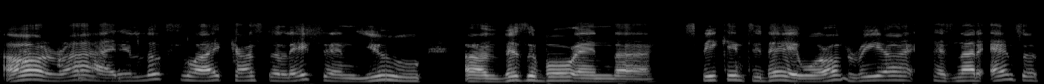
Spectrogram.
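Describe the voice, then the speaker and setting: A woman's voice: fairly low pitch, slow, no room sound. A woman from the Democratic Republic of Congo, a French native speaker, hosting an online panel in an upbeat, chatty way with many fillers. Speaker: host. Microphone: video call. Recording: muffled distant video call audio.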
